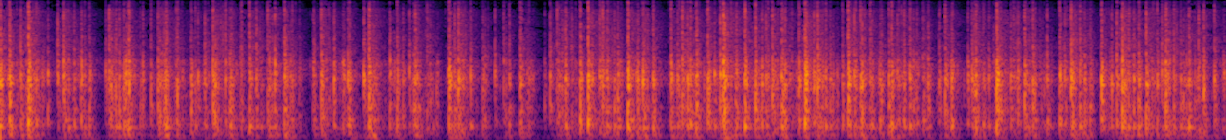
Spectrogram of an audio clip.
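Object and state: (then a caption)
Plastic pencil case. A clear rigid plastic pencil case full of glitter pencils, held horizontally, is tapped fast with fingertips and short nails. The result is a rapid, dense stream of dry, clicky plastic taps centered in the bright midrange, with almost no low end and very short decay.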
